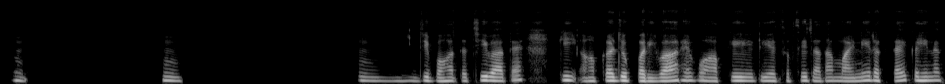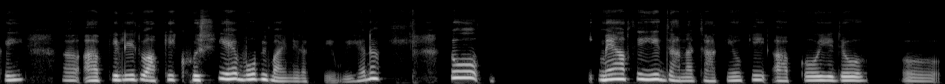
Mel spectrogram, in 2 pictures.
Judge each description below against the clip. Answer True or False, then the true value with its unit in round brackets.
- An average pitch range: True (3.6 semitones)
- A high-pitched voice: False (175 Hz)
